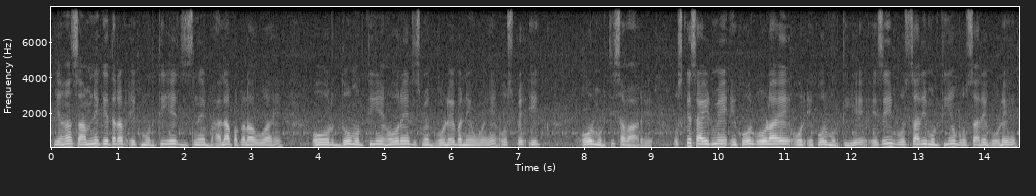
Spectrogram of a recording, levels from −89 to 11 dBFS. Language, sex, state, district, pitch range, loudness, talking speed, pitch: Hindi, male, Bihar, Begusarai, 120-145 Hz, -17 LUFS, 205 wpm, 130 Hz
